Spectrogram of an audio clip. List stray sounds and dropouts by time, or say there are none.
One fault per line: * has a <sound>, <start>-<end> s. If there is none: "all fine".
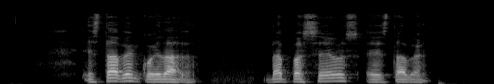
all fine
